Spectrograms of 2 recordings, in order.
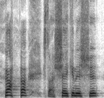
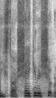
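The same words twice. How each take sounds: First: Drawn out, savouring each word; slow amused repeat. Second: Said in the usual way. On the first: Real, not acted. Repeating the MC's fit slowly for effect. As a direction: stretch it out to let it land. Repeats the line after laughing.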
